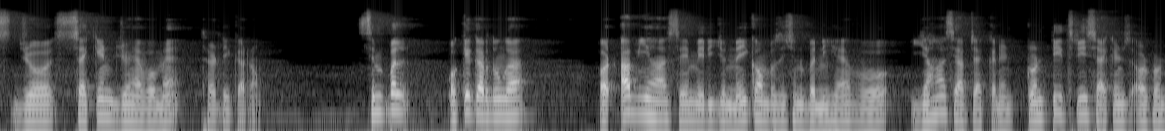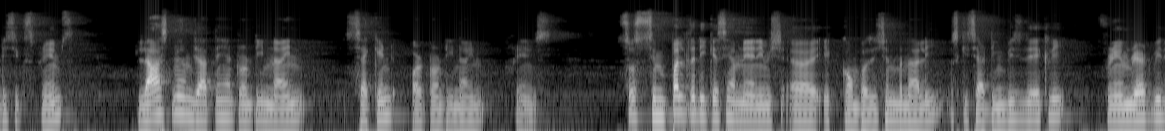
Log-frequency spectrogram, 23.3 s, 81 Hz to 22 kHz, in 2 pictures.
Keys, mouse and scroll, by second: 1.0 BackSpace, 4.3-8.4 drag, 12.8-13.4 drag.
